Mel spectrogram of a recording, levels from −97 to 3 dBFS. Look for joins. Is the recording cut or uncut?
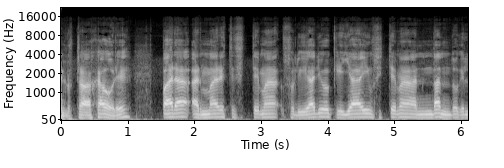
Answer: uncut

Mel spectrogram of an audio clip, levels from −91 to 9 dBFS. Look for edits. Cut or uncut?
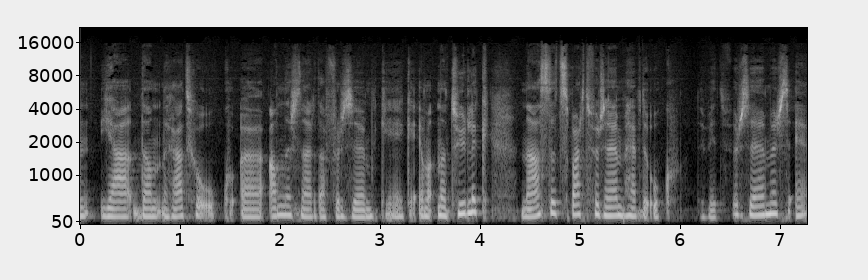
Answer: uncut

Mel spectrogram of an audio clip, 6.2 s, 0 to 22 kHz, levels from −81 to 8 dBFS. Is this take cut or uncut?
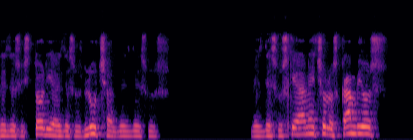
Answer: cut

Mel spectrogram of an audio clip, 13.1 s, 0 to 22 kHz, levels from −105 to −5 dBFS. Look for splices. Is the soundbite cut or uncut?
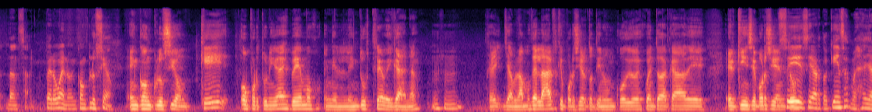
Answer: cut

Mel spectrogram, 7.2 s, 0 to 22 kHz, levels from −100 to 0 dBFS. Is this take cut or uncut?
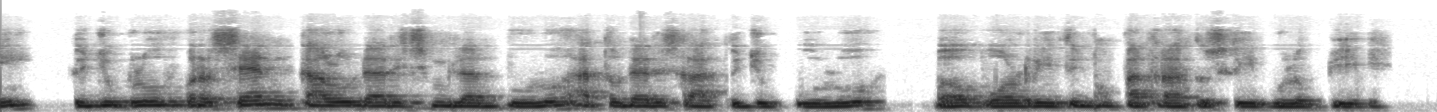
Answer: cut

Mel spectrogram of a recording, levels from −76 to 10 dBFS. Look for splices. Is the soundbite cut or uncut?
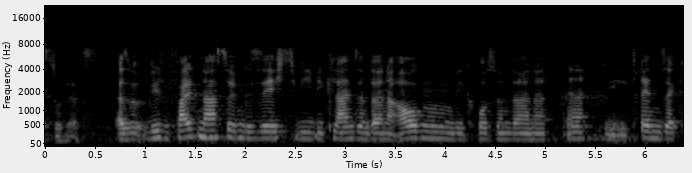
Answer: cut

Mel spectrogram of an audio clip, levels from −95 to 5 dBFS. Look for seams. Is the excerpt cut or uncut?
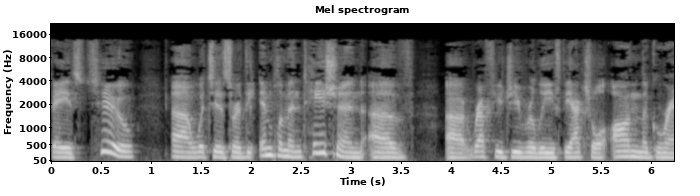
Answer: uncut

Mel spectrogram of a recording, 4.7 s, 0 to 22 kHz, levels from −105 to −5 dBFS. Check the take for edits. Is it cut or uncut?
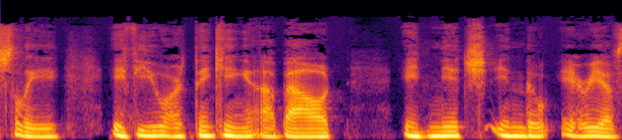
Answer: uncut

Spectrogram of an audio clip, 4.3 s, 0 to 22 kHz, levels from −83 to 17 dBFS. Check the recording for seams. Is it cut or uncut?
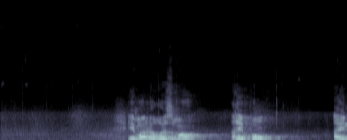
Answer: cut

